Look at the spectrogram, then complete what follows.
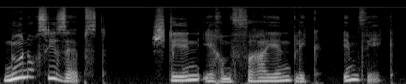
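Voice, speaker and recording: A performer in a radio play as a calm instructor guiding listeners through an imagination exercise, measured and deliberate. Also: medium pitch, no room sound, exaggerated voice. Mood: calm, instructing. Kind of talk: slow, scripted instructional radio-play narration.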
